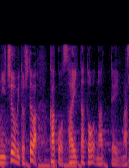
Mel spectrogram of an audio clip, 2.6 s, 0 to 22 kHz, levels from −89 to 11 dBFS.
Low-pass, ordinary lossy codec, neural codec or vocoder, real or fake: 7.2 kHz; none; none; real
